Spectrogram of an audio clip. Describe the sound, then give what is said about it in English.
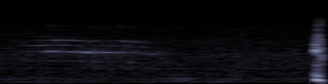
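A single short meow from a male cat, fairly faint, cut off by a brief sharp noise at the very end; the cat yells while its owner records. “He just thinks I'm talking to him the whole time I record, so he just yells the whole time.”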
